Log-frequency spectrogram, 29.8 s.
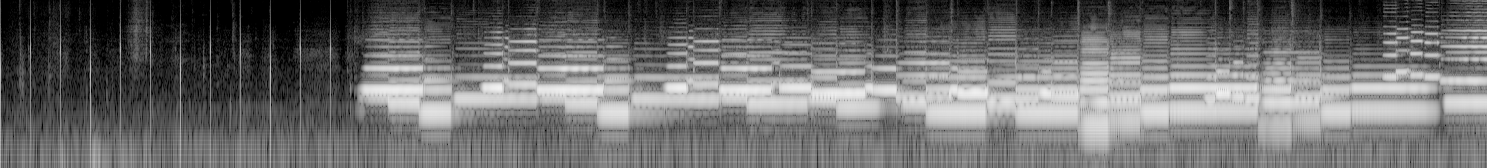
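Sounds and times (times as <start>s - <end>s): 
clarinet: 7.0s - 29.7s
saxophone: 7.0s - 29.7s.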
